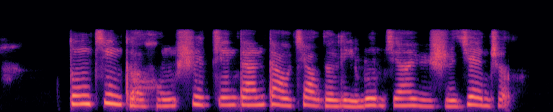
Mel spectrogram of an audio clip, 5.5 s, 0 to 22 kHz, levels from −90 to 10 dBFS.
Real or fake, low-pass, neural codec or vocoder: fake; 7.2 kHz; codec, 32 kHz, 1.9 kbps, SNAC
